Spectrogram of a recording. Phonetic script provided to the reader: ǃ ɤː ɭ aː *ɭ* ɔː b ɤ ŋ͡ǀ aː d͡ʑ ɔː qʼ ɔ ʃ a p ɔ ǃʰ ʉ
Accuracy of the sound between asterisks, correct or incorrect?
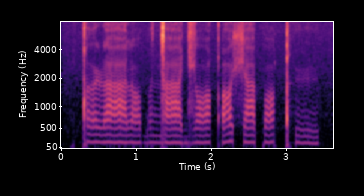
incorrect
